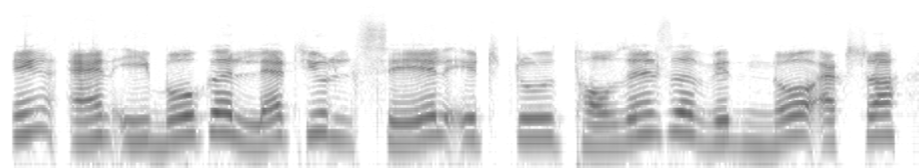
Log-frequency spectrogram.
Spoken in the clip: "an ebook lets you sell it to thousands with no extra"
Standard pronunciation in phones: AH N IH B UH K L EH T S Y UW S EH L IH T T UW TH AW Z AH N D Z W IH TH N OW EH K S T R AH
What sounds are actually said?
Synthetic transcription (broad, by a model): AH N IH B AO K L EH T Y UW S EH L IH T T UW T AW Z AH N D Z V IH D N OW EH K S T R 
